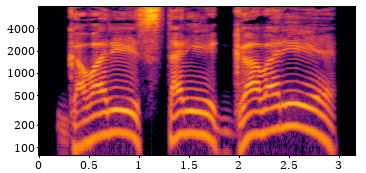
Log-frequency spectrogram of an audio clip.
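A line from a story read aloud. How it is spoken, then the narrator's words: Furious shout. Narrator (Russian): закричал он яростно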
